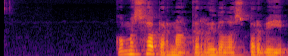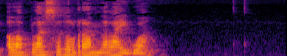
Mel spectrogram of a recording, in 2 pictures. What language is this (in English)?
Catalan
